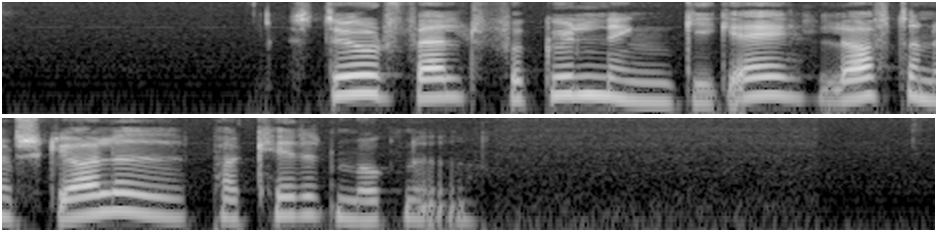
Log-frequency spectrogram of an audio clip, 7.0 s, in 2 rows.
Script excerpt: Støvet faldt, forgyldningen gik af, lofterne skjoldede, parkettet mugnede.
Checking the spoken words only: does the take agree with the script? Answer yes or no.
yes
